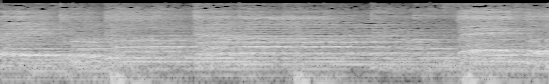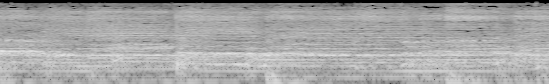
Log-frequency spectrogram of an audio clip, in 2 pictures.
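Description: A choir singing a gospel-style Christian song with musical backing, the voices holding long notes that change every second or two.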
